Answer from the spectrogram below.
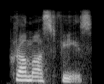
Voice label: "chromospheres", Indian

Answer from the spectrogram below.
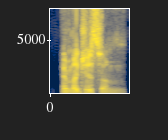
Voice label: "imagism", American

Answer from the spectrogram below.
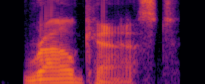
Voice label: "roughcast", British

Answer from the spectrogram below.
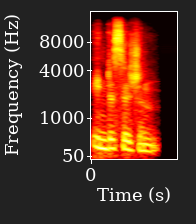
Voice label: "indecision", Indian

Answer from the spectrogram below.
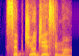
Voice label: "Septuagesima", Indian

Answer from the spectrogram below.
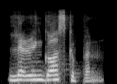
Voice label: "laryngoscopen", Indian

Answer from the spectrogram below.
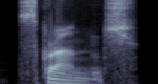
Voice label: "scrunch", British

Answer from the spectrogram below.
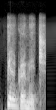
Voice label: "pilgrimage", Indian; Dictionary

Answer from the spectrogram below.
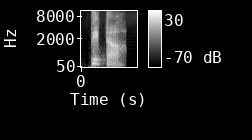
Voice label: "pita", Indian; Dictionary

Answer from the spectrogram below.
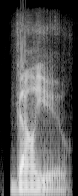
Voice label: "value", American

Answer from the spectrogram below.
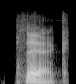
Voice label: "pic", American

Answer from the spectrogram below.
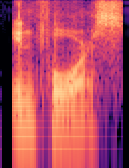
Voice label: "enforce", American

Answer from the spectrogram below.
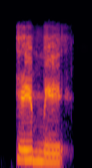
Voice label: "heme", Indian

